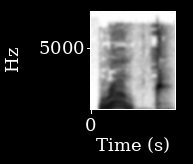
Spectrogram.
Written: roke

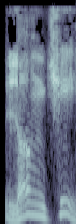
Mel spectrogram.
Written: lungchi

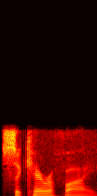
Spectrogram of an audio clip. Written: saccharify

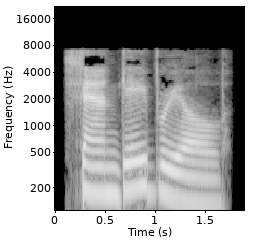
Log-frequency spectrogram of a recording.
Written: San Gabriel

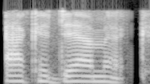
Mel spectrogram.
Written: academic

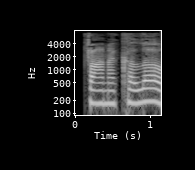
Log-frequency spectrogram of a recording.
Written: fanakalo

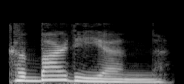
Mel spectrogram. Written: Kabardian

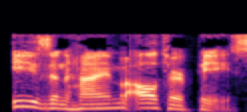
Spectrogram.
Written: Isenheim Altarpiece

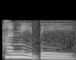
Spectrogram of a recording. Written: honeybee

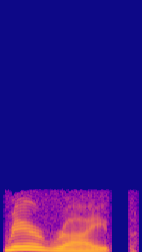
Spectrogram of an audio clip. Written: rareripe

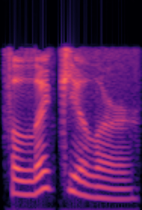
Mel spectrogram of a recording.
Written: follicular

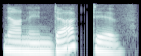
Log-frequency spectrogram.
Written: noninductive

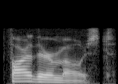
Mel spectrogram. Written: farthermost

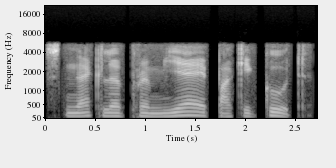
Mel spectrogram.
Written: ce n'est que le premier pas qui coute

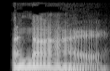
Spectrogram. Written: anigh

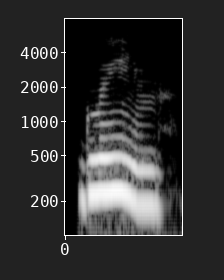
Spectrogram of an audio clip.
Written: gleem

